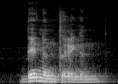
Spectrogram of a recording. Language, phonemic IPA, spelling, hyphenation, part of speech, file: Dutch, /ˈbɪ.nə(n)ˌdrɪ.ŋə(n)/, binnendringen, bin‧nen‧drin‧gen, verb, Nl-binnendringen.ogg
- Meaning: to encroach, to intrude, to penetrate, to invade, to interlope (to intrude unrightfully on someone else's rights or territory)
